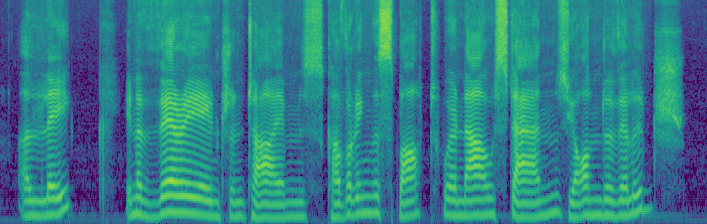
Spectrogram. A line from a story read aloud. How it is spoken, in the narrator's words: asked the stranger, in a remarkably deep tone of voice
